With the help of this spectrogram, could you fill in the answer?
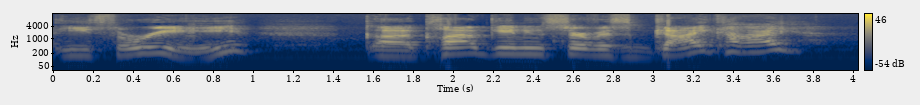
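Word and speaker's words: Gaikai: uh cloud gaming service Guai I believe is how it's pronounced uh they said that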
